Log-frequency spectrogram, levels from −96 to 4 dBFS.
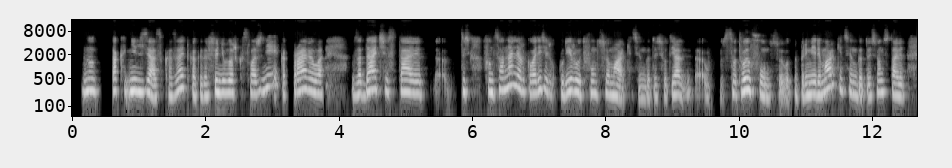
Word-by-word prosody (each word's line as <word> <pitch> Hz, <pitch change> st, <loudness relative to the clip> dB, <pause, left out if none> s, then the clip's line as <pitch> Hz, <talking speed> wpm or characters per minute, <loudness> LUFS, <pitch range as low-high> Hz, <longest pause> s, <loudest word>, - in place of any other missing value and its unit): Ну, 245 Hz, +1 st, +2 dB, 0.2 s
так 250 Hz, 0 st, +1 dB
нельзя 235 Hz, -5 st, +4 dB
сказать, 190 Hz, -, -2 dB
так -, -, -17 dB
как 190 Hz, 0 st, -2 dB
это 185 Hz, -, -2 dB
всё 195 Hz, +5 st, +1 dB
немножко 225 Hz, -1 st, +1 dB
сложнее. 245 Hz, +9 st, -2 dB
Как 205 Hz, -, -6 dB
правило, 235 Hz, -2 st, +3 dB, 0.4 s
задачи 250 Hz, +6 st, +2 dB
ставит, 225 Hz, -2 st, +1 dB, 0.2 s
э, -, -, -16 dB
то -, -, -18 dB, 0.3 s
есть, 235 Hz, 0 st, -3 dB, 0.2 s
функциональный 265 Hz, +8 st, +2 dB
руководитель 235 Hz, 0 st, 0 dB
курирует 220 Hz, +2 st, 0 dB
функцию 215 Hz, -1 st, -4 dB
маркетинга. 175 Hz, -4 st, -1 dB
То 175 Hz, -, -9 dB
есть, 175 Hz, -, -10 dB
вот 170 Hz, -, -9 dB
я, 200 Hz, 0 st, +2 dB, 0.2 s
а, -, -, -9 dB, 0.2 s
свою 230 Hz, +5 st, +3 dB
функцию, 190 Hz, -7 st, -5 dB
вот, -, -, -7 dB
на 190 Hz, -, -7 dB
примере 200 Hz, +3 st, +1 dB
маркетинга, 245 Hz, -, +1 dB
то -, -, -9 dB
есть, 185 Hz, +4 st, -8 dB
он 225 Hz, 0 st, +1 dB
ставит 190 Hz, -5 st, -1 dB
225 Hz, 175 wpm, -23 LUFS, 200-245 Hz, 0.4 s, нельзя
